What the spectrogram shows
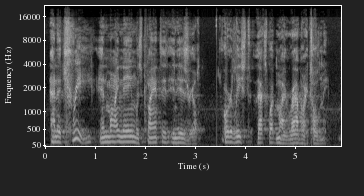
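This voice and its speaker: A fairly high-pitched man with an American accent at a moderate pace, amid noticeable background noise. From Philadelphia, US. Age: 70s. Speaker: public commenter at council meeting. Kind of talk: prepared public comment. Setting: city council chamber. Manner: formal.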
